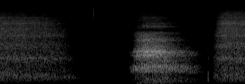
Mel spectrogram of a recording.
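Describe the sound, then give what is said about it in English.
Airy breaths drawn through the nose of a person whose nose had been blocked for a week, breathing freely again after meditating. Three long, soft, hissing breaths are separated by quiet gaps with a couple of faint clicks. “I mean, like, I can breathe through my nose right now. Listen.”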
